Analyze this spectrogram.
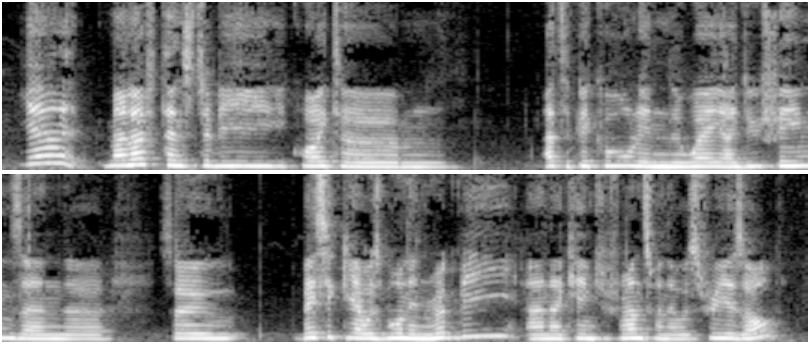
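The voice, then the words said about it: French accent. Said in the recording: “fabulous French accent”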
